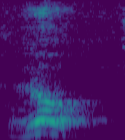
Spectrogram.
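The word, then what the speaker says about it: ρ: রো উচ্চারণটা হলো রো।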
